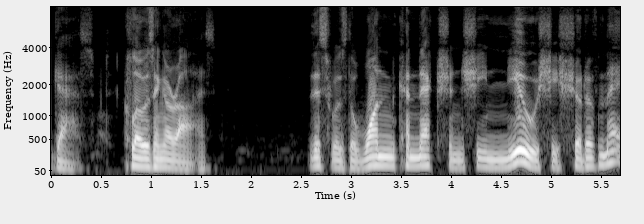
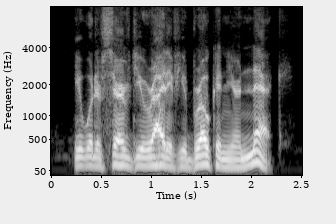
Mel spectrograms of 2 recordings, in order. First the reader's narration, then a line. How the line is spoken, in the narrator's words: the muscular man snapped at her with the anger of concern, almost of affection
